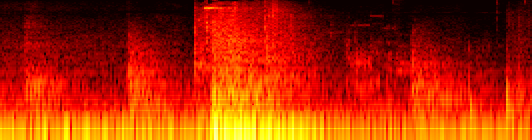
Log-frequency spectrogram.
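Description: A heavy door opens.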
